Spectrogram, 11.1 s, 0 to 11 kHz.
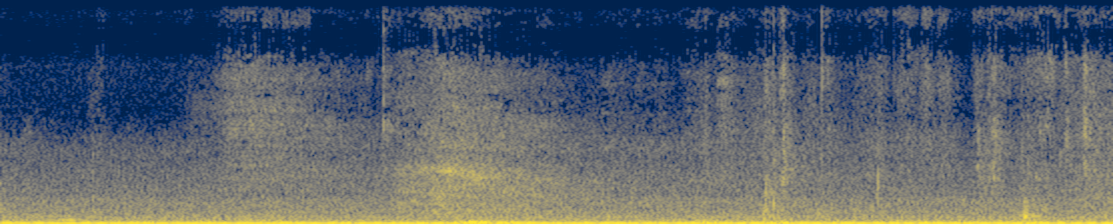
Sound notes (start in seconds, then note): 2.1 inhale; 4.9 exhale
